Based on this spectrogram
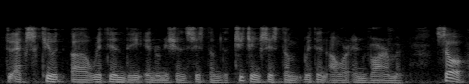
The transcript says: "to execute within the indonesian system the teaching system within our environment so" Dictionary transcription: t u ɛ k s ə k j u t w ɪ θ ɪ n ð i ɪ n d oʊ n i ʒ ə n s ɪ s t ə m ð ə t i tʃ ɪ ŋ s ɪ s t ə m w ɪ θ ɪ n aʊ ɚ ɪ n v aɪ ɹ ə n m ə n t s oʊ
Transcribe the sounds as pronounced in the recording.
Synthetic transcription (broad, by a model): t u ɛ k s ə k j u t w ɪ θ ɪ n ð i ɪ n d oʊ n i ʃ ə n s ɪ s t ə m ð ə t i tʃ ɪ ŋ s ɪ s t ə m w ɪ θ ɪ n aʊ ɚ ɪ n v aɪ ɹ ə n m ə n t s oʊ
